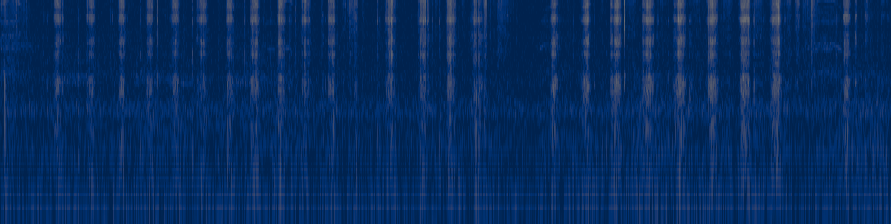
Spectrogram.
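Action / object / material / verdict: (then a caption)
scrape / metal dip pen nib on paper / paper / none. A metal dip pen nib makes short, quick scratching strokes on a flat sheet of drawing paper while shading a church roof. Each stroke gives a bright, crisp scratch in a steady, slightly uneven rhythm over a constant low hum.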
